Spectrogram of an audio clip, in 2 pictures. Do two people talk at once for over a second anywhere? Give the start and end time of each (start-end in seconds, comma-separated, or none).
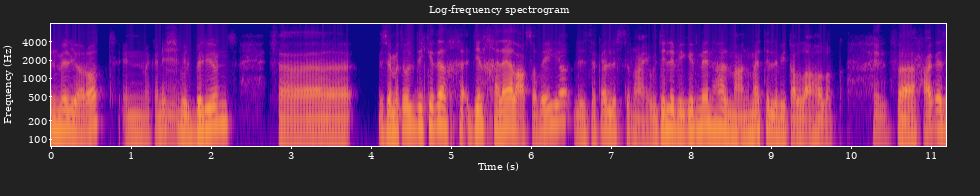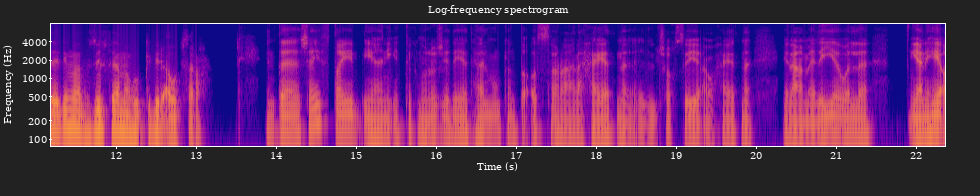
none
